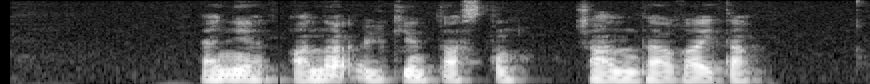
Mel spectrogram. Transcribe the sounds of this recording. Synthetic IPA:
æne̞ɑnɑʔʏlkʲe̞nt̪ʰɑst̪əɴ | ʒ̥ɑnənd̪ɑʁəɑjt̪ɑ

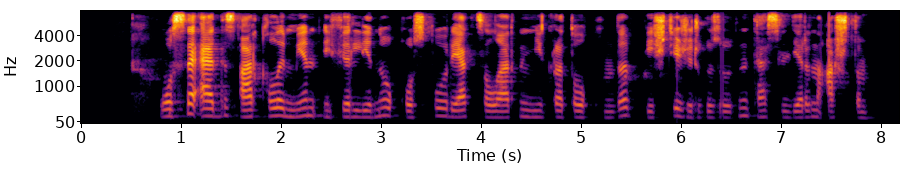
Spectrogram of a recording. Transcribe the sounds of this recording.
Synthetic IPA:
wo̞səʔæd̪ɪsɑɾqəlˠəme̞ne̞feɾle̞nuqʰo̞səlˠuɾʲe̞ak̚t̪sɨjalˠɑɾd̪əɴmʲijkro̞t̪ʰo̞lˠqənd̪əb̥e̞ʃt̪e̞ʒʏɾɡʲɪzud̪ɪŋt̪ʰæsɪld̪e̞ɾɪnɑ̰ʃt̪əm

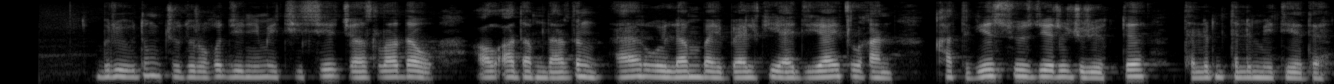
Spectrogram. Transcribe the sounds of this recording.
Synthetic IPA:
bɪɾe̞wd̪ɪŋd͡ʒʊd̪əɾəʁəd̪e̞neme̞t̪ʰijse̞ʒɑzəlˠɑd̪ɑw | ɑ̰lˠʔɑ̰d̪ɑmd̪ɑɾd̪əɴæɾwo̞jlˠɑmbɑjbælkʲijæd̪ejeɑjt̪əlˠʁɑɴ | qʰɑt̪ɪɡʲe̞sːɵzd̪e̞ɾɪʒʏɾe̞k̚t̪ɪ | t̪ʰɪlɪmt̪ʰɪlɪme̞t̪e̞d̪ɪ

